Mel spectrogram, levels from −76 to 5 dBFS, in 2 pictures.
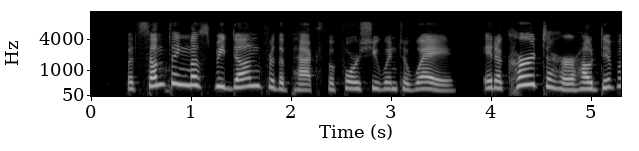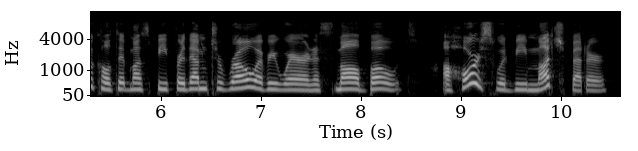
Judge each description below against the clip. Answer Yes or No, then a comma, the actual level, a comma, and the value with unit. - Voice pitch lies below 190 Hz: No, high, 215 Hz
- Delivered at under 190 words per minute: No, fast, 205 wpm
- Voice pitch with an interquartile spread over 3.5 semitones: Yes, average, 4.3 semitones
